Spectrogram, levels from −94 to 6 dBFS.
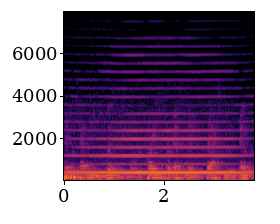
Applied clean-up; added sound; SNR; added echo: none; Wind instrument, woodwind instrument; -3 dB; reverberation time 0.9 s.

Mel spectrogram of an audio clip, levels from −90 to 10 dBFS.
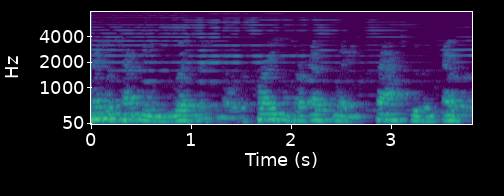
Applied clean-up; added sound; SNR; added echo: classical method WPE with log-MMSE.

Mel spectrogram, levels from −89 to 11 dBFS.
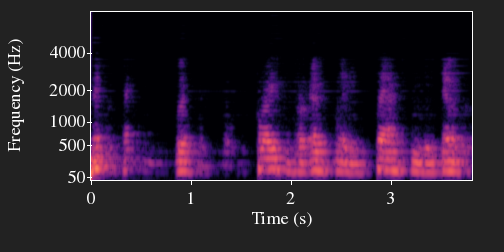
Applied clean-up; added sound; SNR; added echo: neural mask model DeepFilterNet 3.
